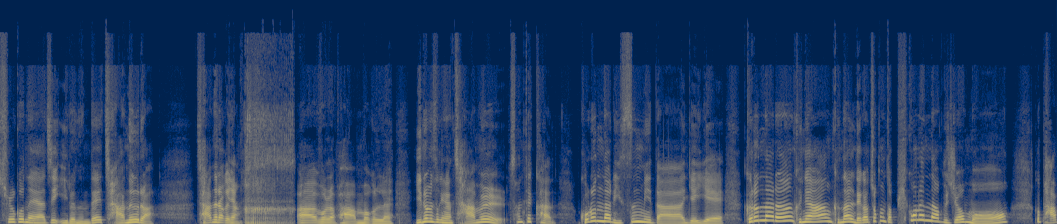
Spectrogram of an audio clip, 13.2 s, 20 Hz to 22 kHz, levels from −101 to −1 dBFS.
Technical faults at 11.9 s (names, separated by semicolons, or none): lost packet rebuilt from error correction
